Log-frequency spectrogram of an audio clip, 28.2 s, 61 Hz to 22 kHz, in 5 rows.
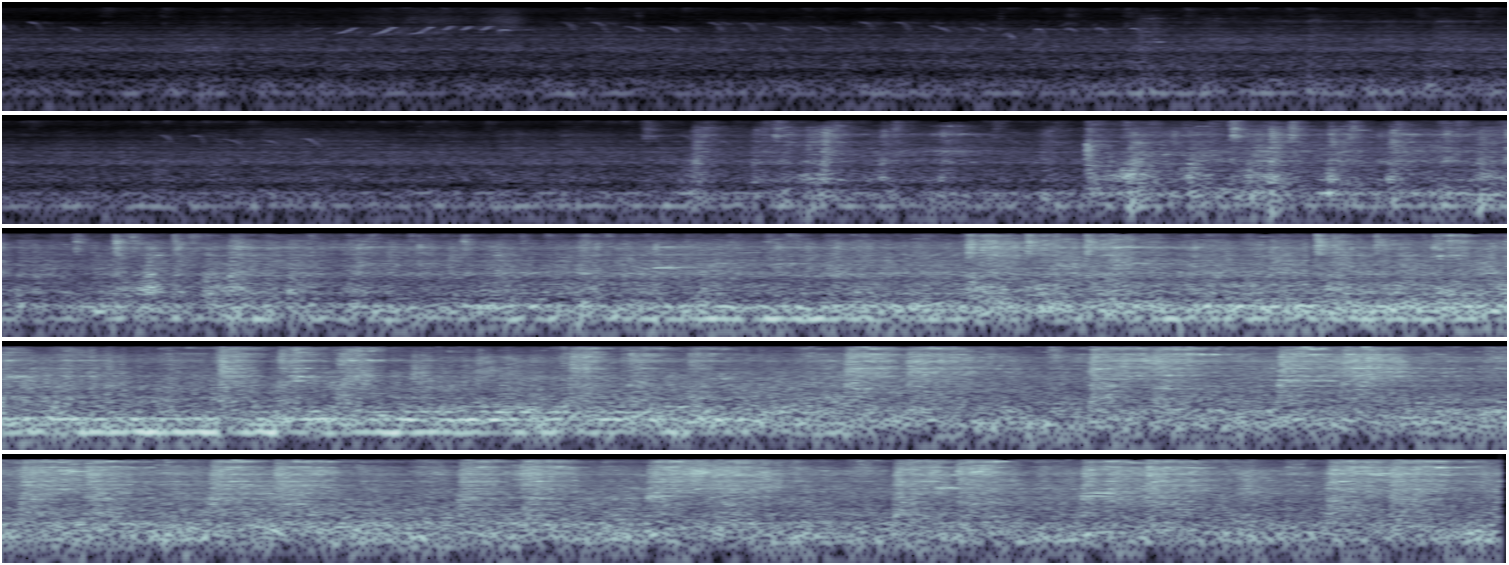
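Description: PKP Cargo ET22 electric locomotive hauling a freight train, approaching and passing close by. The rumble grows steadily louder, with a steady hum from the locomotive as it goes by. After it passes, the freight wagons follow with a continuous rattle and the quick clicking of wheels over the rail joints.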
